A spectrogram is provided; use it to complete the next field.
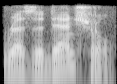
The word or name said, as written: residential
